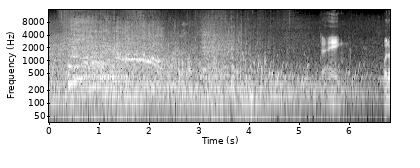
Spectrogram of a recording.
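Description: Thick liquid splashes and sloshes.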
